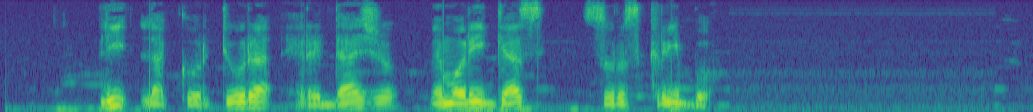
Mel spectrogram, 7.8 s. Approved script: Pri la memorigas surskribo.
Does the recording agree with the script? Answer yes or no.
no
